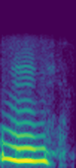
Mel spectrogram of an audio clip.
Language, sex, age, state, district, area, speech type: Manipuri, female, 45-60, Manipur, Churachandpur, urban, conversation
